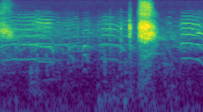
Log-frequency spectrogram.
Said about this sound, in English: And all around us, terns begin to rocket down from the sky, dive bombing our heads in the microphone, making sharp, sonar-like warning calls inches from our faces.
